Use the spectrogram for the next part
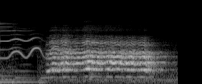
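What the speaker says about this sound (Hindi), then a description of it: "बकरा आ गया" A goat gives one loud, drawn-out bleat with a wavering tone, close by, ending abruptly after a short lead-in sound.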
